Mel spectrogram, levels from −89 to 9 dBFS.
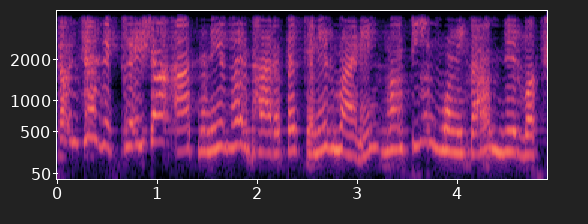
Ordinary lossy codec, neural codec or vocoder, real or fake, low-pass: none; codec, 24 kHz, 1 kbps, SNAC; fake; 3.6 kHz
